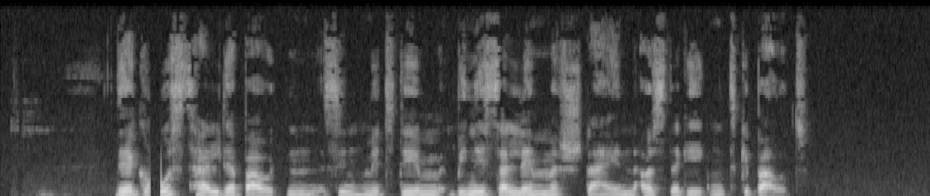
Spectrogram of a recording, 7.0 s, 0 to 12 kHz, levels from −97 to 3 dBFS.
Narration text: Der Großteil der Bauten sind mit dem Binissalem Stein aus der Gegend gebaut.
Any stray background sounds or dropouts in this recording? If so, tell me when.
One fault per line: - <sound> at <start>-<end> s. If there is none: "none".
- dropout at 1.1-1.2 s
